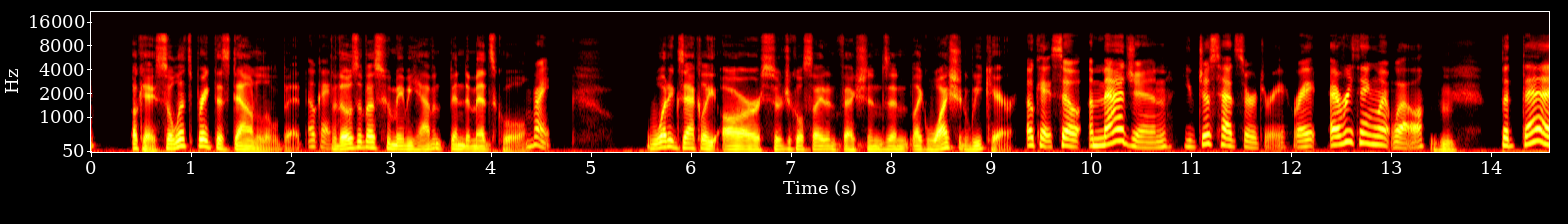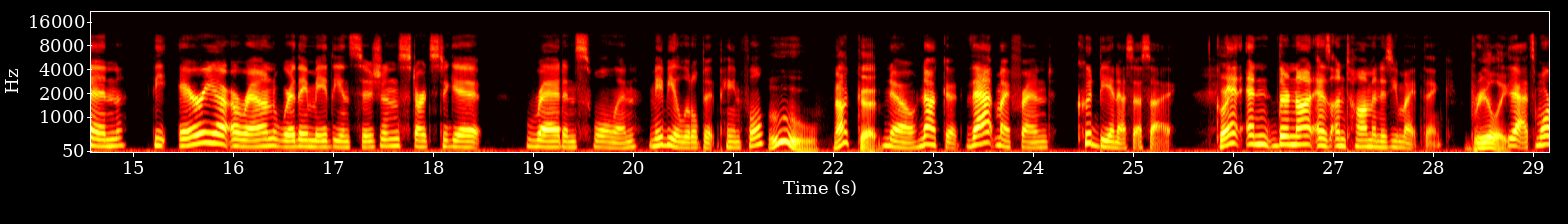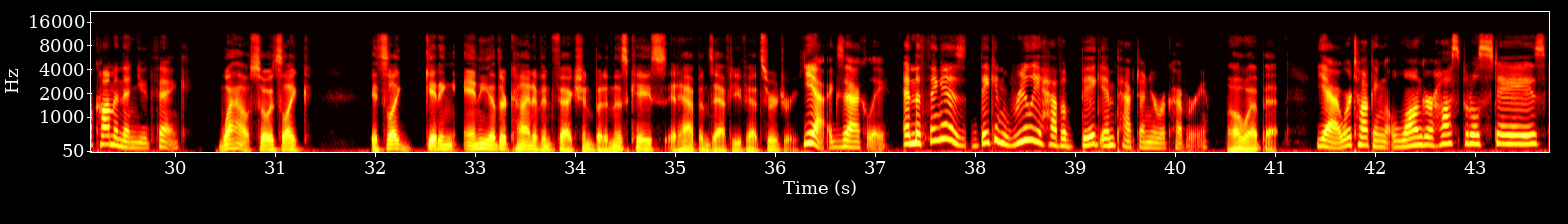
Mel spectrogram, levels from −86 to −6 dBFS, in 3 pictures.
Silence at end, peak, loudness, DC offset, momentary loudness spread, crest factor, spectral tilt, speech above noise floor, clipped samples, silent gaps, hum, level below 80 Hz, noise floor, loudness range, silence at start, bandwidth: 0.05 s; -4 dBFS; -24 LUFS; under 0.1%; 11 LU; 20 dB; -5.5 dB/octave; 34 dB; under 0.1%; 30.28-30.38 s; none; -44 dBFS; -58 dBFS; 4 LU; 0.4 s; 11.5 kHz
